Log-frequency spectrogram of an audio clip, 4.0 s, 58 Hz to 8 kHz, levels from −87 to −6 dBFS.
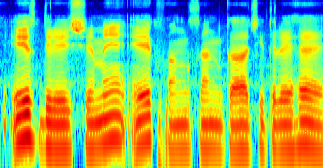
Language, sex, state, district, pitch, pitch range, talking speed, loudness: Hindi, male, Jharkhand, Ranchi, 105 Hz, 105-115 Hz, 120 wpm, -18 LUFS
